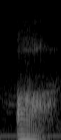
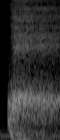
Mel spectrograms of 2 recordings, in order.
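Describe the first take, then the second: First: It is said plainly, without much feeling. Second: It is said with strong, heartfelt feeling.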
